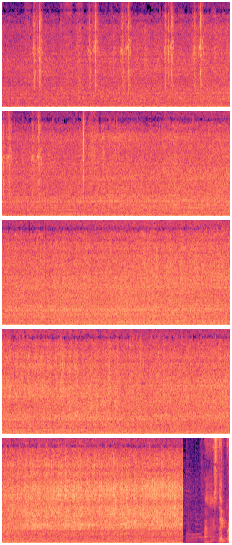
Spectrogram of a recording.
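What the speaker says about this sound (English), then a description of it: "a grain train with back-to-back engines departs Roseville" A Union Pacific grain train with back-to-back locomotives departs Roseville, rumbling past with heavy engine drone and rhythmic wheel clatter, loud and continuous, ending abruptly.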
